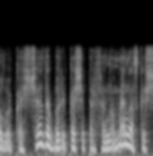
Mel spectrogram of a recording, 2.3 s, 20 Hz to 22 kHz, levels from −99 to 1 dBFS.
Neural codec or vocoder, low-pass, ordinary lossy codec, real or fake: none; 7.2 kHz; Opus, 24 kbps; real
